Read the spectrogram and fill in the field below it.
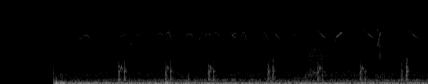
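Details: Mother hens caring for their chicks give low, short clucks repeated roughly every half second. High, thin, falling peeps from chicks run steadily over them, with a low rumbling hum underneath.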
